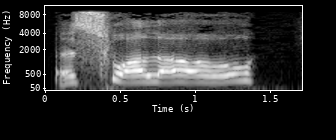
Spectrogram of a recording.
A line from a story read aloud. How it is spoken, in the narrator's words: he howled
